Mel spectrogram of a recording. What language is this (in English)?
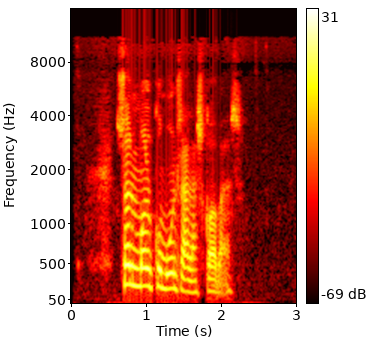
Catalan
